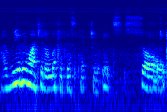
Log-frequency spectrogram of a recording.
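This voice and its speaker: A woman reading a children's story aloud expressively, with an animated delivery, as if to listeners in front of her. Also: lowish voice, slight background noise, poor audio. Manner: animated, addresses listeners, pausing to show pictures. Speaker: storybook reader.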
